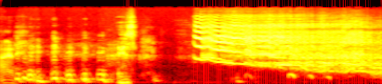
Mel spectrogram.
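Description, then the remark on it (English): A person mimics an elephant, first with a few wordless vocal bursts, then a loud, high, brassy trumpeting blast that slides downward in pitch and fades out over about two seconds. “I'm sorry, but this is the end. In an elephant voice, though.”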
